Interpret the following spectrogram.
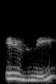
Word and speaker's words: ISNI: and then the isni which we often just pronounce the is knee it's got a little like you know is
